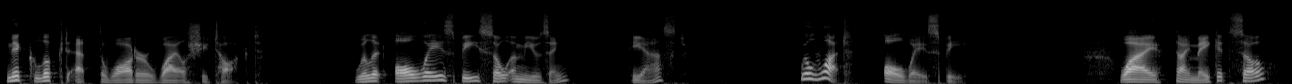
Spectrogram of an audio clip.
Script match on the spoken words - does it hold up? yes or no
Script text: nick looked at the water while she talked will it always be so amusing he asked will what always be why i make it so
yes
